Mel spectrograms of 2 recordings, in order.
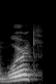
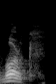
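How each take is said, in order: First: The word begins with a W sound. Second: The word begins with a B sound. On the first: "if you say work" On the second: "W is pronounced as B. ... they say uh, work"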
